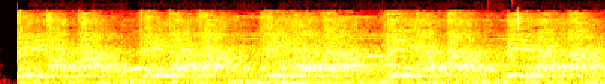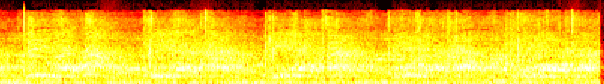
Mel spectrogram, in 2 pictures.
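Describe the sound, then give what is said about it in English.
A large street protest crowd chants "freedom" and "liberty" in unison, loud and sustained for the whole stretch, a dense wall of many voices with rhythmic swells and scattered yells rising above the mass. “But we have a clip of crowds in the streets chanting, freedom.”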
